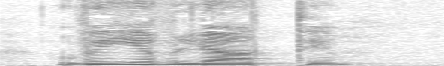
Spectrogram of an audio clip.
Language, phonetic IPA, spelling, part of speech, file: Ukrainian, [ʋejɐu̯ˈlʲate], виявляти, verb, Uk-виявляти.ogg
- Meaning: 1. to show, to manifest, to display, to evince 2. to reveal, to uncover, to disclose, to bring to light 3. to discover, to detect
